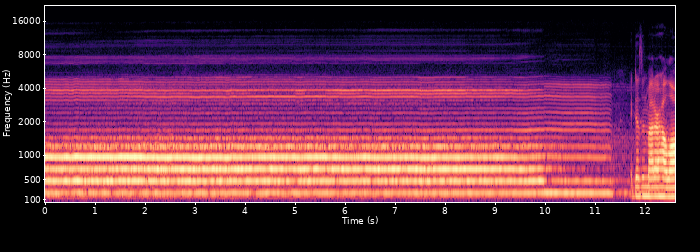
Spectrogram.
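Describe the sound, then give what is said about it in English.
A single deep, steady chanted om is held for about eleven seconds at an even, fairly loud level, then fades and breaks into a brief wavering vocal sound at the end. “expansion of your belly as you breathe in and the vibration in your chest as you om. If you don't feel the vibration in your chest, please om louder.”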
